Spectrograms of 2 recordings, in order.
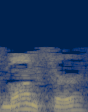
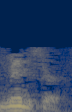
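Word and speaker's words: Müntzer: by the name a mincer his name is Munster but it should be pronounced minzer okay because when you have his name was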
